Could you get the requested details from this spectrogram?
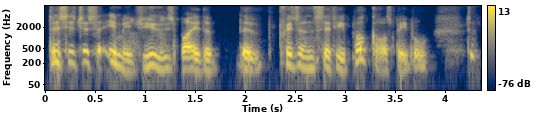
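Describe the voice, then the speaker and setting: A man's voice: fairly high pitch, expressive, moderate pace, vocal fry, darkish tone, husky, no echo. A British man chatting as a podcast guest, joking and sarcastic. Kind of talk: casual chat.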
